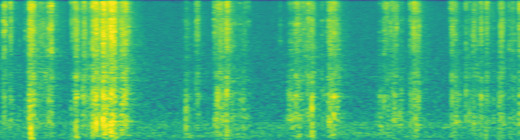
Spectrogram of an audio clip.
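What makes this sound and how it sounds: A crumpled silver aluminum foil pouch is held up and squeezed and crinkled with the fingertips. The result is a series of bright, crackling bursts of crinkling, with quiet pauses between them.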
